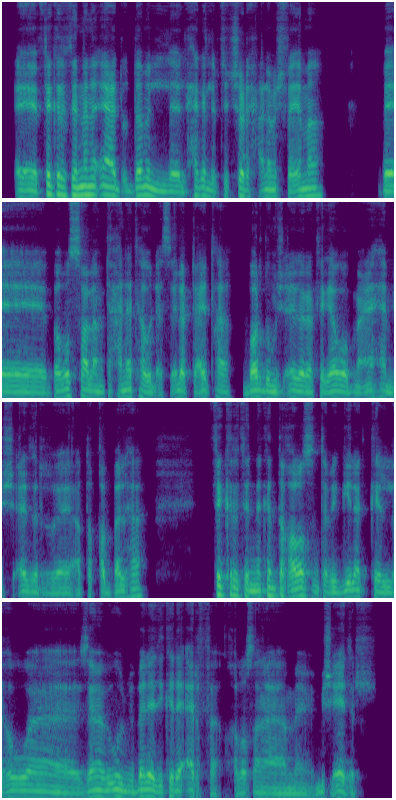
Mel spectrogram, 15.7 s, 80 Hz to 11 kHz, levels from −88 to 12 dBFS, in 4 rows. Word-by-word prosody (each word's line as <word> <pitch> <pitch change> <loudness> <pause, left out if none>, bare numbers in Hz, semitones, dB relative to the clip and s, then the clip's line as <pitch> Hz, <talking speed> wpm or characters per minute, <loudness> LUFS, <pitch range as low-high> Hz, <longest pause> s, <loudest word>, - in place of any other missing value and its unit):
آآ، 105 -1 +3
فكرة 140 0 +3
إن 135 +1 +7
أنا 140 0 +6
قاعد 135 -5 +4
قدام 130 +8 +2
ال 105 -7 +1
الحاجة 95 +8 0
اللي 110 -4 -3
بتتشرح 110 +4 -2
أنا 110 - 0
مش 110 - -2
فاهمها، 120 +7 +1 0.5
ب - - +1 0.6
بابُص 115 +4 0
على 110 -2 +3
امتحاناتها 105 +3 -3
والأسئلة 90 - -1
بتاعتها، 95 -2 -3
برضه 105 -1 +2
مش 95 -1 -2
قادر 100 -3 +1
أتجاوب 95 +1 +1
معاها، 100 +3 -4
مش 85 -1 -5
قادر 95 -1 -2 0.4
أتقبَّلها. 105 +8 -4 0.6
فكرة 135 -5 +2
إنَّك 100 +1 +1
أنتَ 125 -2 +2
خلاص 120 +3 +3
أنتَ 90 - -5
بتيجي 90 +4 0
لك- 110 -3 -3
اللي 90 -1 -1
هو 105 +1 0 0.4
زي 95 +6 -1
ما 110 - +2
بيقولوا 110 -1 +1
بالبلدي 95 0 +2
كده- - - +1
قرَفة، - - -4
خلاص 85 +2 -7
أنا 85 -2 -3
م 80 -3 -5
مش - - -3
قادر، - - -2
105 Hz, 180 wpm, -23 LUFS, 95-115 Hz, 0.6 s, إن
